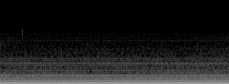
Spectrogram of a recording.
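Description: Steady electrical mains hum: a low, unchanging buzz with a ladder of even overtones and no other sound over it.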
